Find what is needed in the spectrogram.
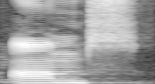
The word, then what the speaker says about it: alms: You give alms to the poor, A-L-M-S, alms, not arms. Have I pronounced it correctly?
